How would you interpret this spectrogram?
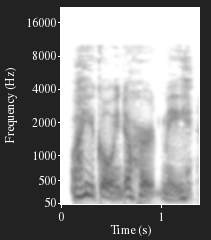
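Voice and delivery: high nervous man voice; frightened Radagon. Acted. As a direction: ask in timid fear.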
